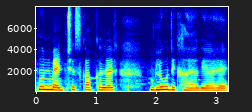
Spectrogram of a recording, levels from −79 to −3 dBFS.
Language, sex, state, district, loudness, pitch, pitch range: Hindi, female, Jharkhand, Ranchi, -16 LUFS, 225 Hz, 200-240 Hz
